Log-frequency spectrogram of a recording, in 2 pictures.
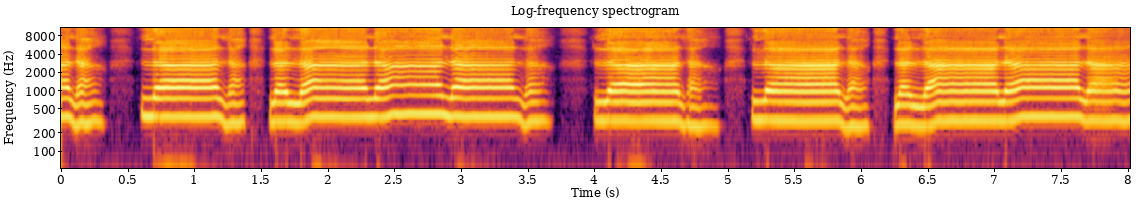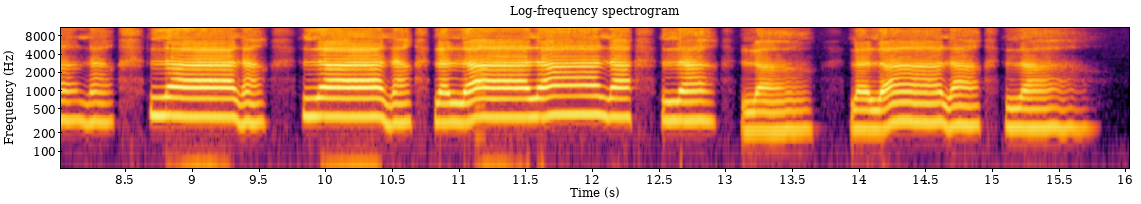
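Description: A woman's voice singing a children's song unaccompanied, in short phrases of held notes with brief pauses between them.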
